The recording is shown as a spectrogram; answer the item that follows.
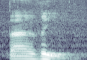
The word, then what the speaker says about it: taghi: Kalau ditulisan dieja dalam bentuk tulisan, tari itu ditulisnya T-A-G-H-I, taghi tulisannya, tetapi dibacanya tari.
